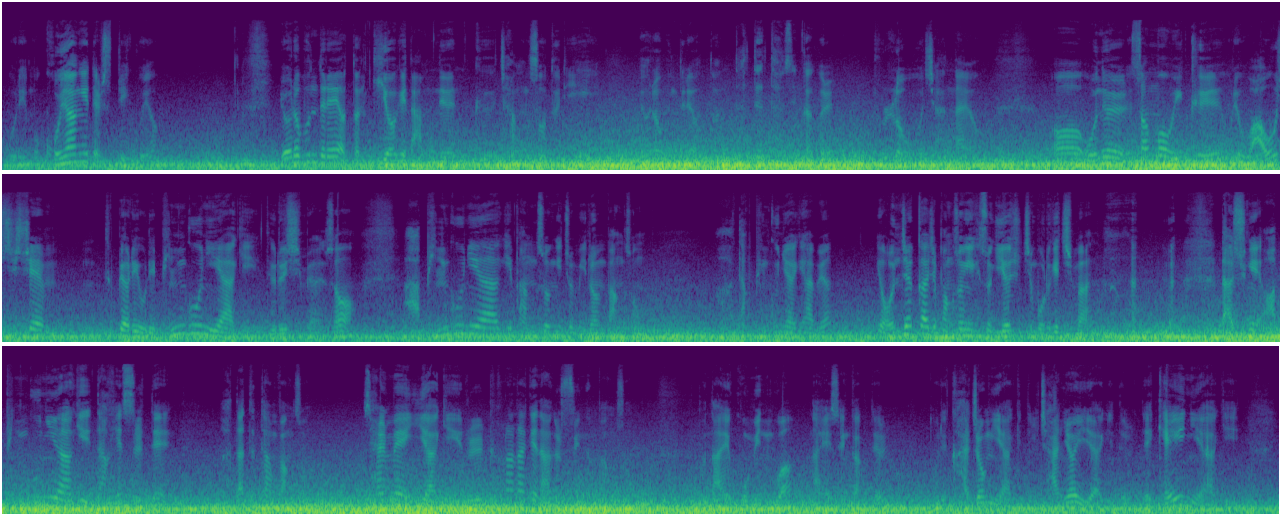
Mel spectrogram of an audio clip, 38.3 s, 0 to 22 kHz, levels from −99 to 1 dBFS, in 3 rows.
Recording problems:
wind noise on the microphone; heavy; 4 dB above the speech

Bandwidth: 14 kHz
